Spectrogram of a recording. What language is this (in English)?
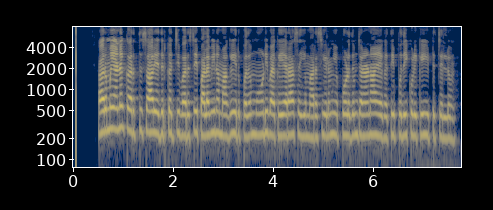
Tamil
